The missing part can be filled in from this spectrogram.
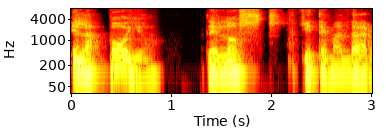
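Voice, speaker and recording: Somewhat breathy, a man talks at a very slow pace. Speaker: pastor and missionary. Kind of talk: conference workshop talk. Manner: occasionally halting, self-correcting.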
